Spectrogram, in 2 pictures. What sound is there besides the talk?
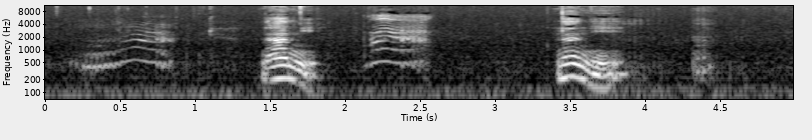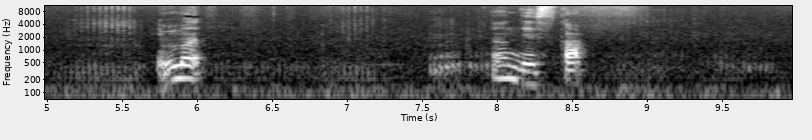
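cat meowing and purring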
